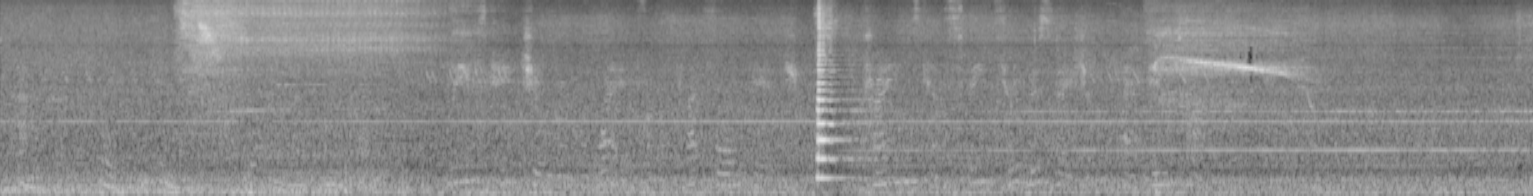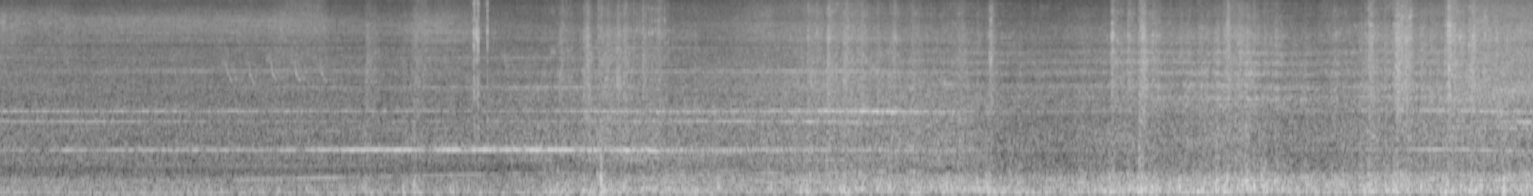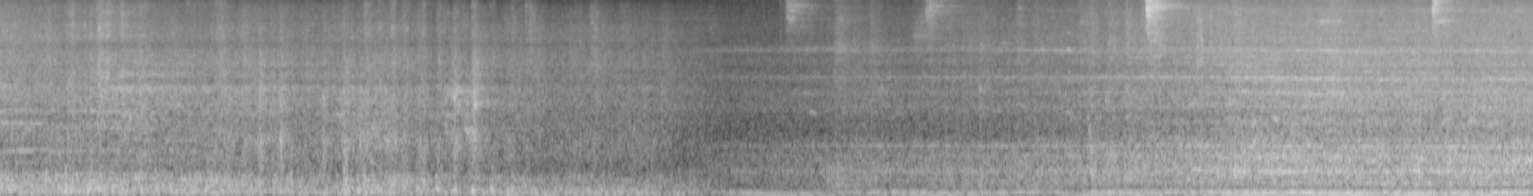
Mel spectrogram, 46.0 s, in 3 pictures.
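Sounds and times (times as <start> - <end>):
diesel locomotives humming: 0.0 - 45.9
train wheels rumbling and clacking: 14.8 - 45.9.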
